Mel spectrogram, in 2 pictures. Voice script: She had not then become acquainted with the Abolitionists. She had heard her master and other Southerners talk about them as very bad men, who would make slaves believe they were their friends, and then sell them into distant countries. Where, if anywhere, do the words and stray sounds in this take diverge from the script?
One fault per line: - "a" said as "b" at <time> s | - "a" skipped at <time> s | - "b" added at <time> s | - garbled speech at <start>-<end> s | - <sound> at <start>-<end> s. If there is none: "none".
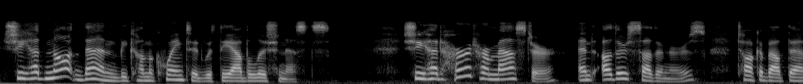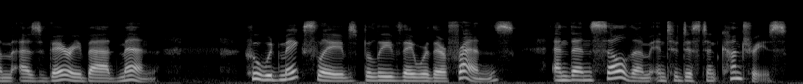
none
